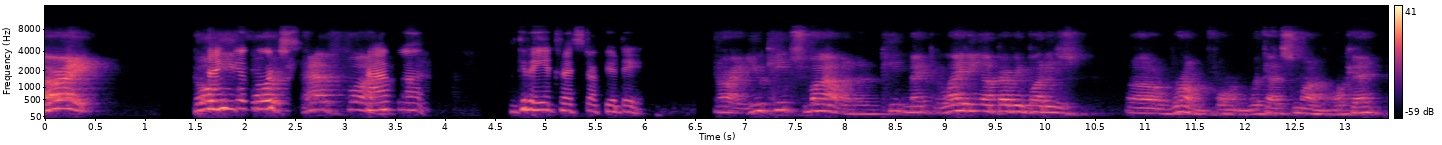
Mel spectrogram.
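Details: Adult speaker; Fluent speech.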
